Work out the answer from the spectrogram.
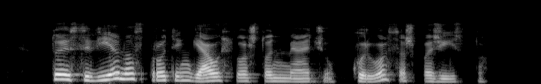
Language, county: Lithuanian, Kaunas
